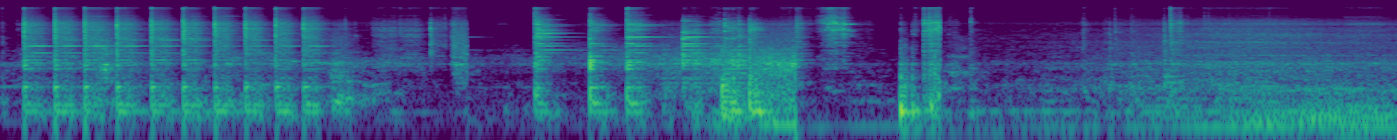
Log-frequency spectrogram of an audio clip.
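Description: Hammer blows on galvanized iron sheet over a steel I-beam anvil, forming a bend: a fast run of about a dozen ringing metallic strikes, roughly four a second, then a few heavier, irregular blows. The striking stops about seven seconds in.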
